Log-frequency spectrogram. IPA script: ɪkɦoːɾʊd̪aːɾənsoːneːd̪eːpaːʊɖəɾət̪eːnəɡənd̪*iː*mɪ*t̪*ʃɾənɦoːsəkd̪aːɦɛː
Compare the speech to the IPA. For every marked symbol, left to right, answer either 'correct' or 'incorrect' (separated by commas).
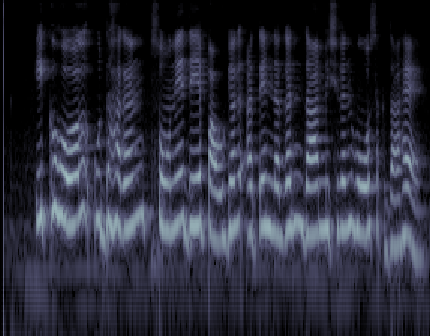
incorrect, incorrect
